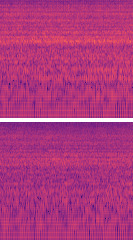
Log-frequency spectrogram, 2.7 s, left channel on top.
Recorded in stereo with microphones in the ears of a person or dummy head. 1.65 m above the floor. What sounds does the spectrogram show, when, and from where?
0.0 s an engine running: 50° left (ahead or behind), 4.5 m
